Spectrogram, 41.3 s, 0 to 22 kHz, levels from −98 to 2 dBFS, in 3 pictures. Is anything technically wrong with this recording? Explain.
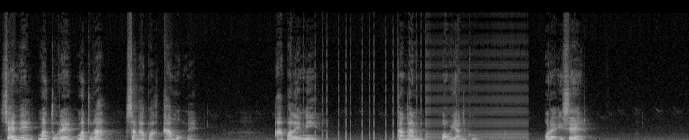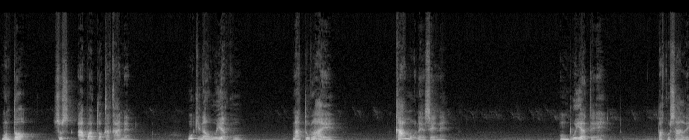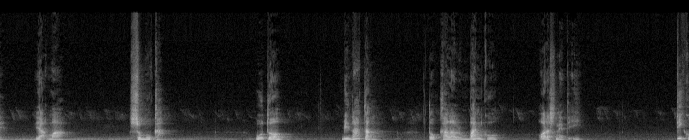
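Yes. From 6.06 to 8.44 s there are GSM signalling bursts: a nearby 2G phone's intermittent radio pulses are rectified by the audio circuitry, giving galloping ticks and short 217 Hz buzzes about 10 dB below the speech. A spectrogram shows clustered vertical striations, and the waveform shows grouped spiky bursts. From 8.50 to 10.57 s a GSM phone buzz follows as the phone enters a call. The pulses now come steadily 217 times a second, producing a hard, raspy buzz about 20 dB below the speech. It appears as a dense comb of harmonics spaced at 217 Hz across the spectrogram.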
